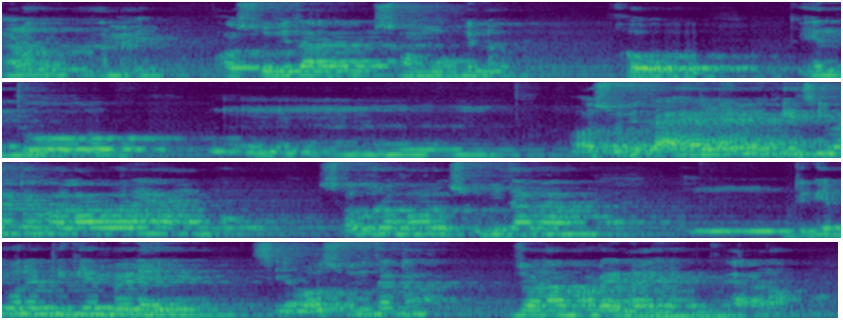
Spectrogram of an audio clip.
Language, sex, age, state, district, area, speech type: Odia, male, 45-60, Odisha, Balasore, rural, spontaneous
